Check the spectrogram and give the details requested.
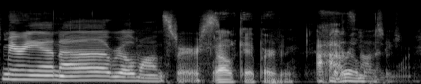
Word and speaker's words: Marianna: Instagram, my handle is it's Marianna.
